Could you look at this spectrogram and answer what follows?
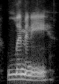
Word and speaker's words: limine: It's pronounced limine.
